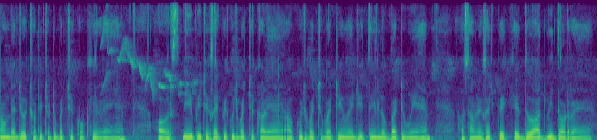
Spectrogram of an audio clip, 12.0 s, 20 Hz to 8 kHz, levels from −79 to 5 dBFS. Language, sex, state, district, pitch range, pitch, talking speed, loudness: Hindi, male, West Bengal, Jalpaiguri, 105-110 Hz, 105 Hz, 195 wpm, -18 LUFS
